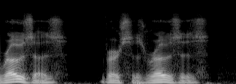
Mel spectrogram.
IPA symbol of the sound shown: ə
